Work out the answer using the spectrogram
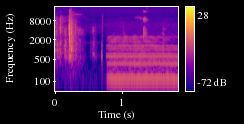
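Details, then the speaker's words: Industrial RF modulator from 1996/1999 carrying N64 audio: at switch-on a loud steady low buzz with rough overtone holds along with the sound, power-related mains hum; ground loop isolator on coax had no effect. "the first hint at maybe something funny is going on is you can hear a very slight hum coming from this and if we turn this on a very loud hum along with of course the sound"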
